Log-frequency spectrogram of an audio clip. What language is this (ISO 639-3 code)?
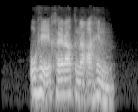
snd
